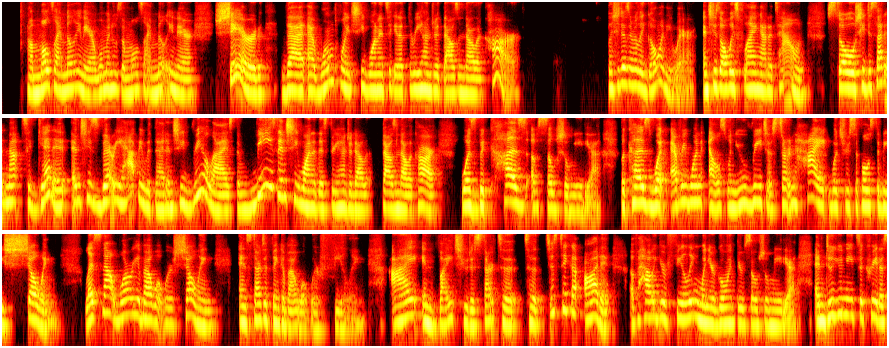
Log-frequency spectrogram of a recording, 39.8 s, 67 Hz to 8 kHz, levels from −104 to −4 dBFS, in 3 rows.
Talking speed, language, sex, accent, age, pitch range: 180 wpm, English, female, American, 20-39, 170-215 Hz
